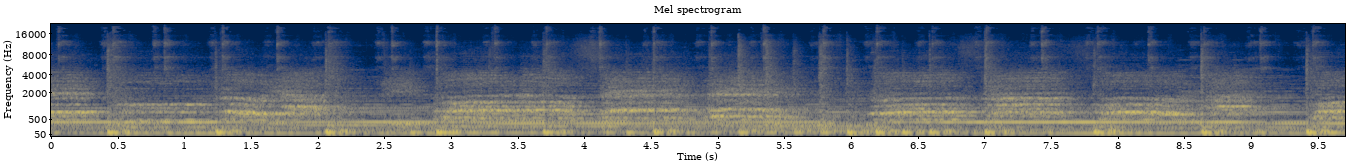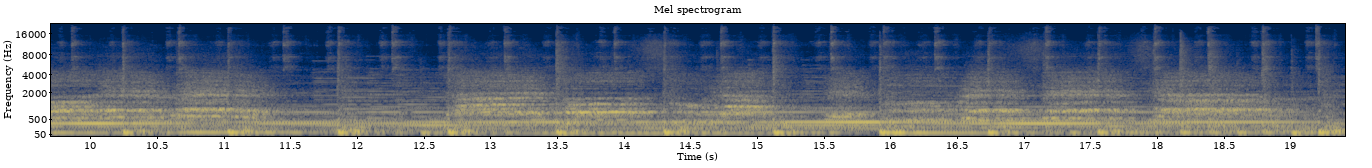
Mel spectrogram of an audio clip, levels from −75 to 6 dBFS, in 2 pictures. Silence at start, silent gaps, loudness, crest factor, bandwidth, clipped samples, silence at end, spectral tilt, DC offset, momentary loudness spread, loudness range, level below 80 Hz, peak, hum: 0 s; none; -15 LUFS; 14 dB; over 20 kHz; under 0.1%; 0 s; -6.5 dB/octave; under 0.1%; 4 LU; 1 LU; -28 dBFS; -2 dBFS; none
